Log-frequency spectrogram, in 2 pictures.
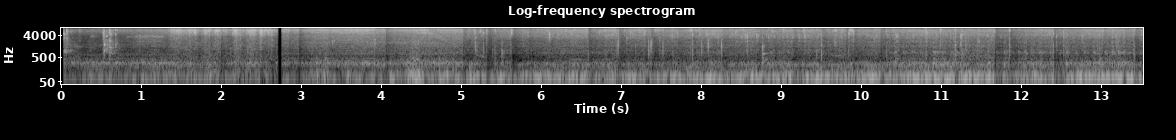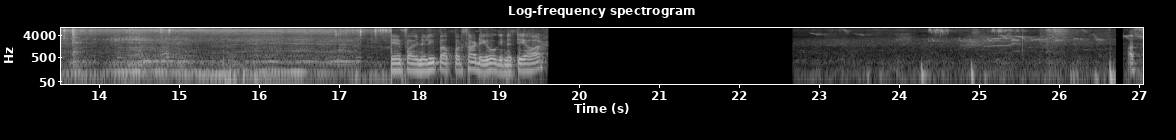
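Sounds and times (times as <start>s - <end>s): food sizzling in hot oil: 0.0s - 17.7s
skimmer scraping against pan: 1.0s - 2.7s, 7.3s - 17.6s.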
